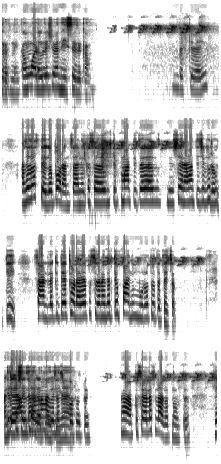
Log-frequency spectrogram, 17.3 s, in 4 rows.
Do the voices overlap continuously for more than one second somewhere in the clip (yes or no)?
yes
